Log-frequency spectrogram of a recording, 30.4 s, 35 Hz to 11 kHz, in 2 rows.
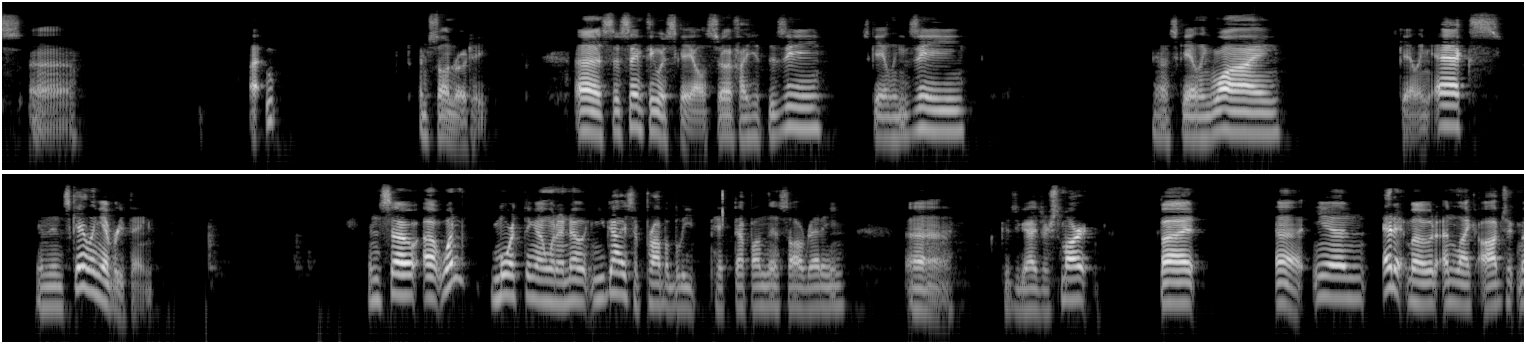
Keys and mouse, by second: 3.8 Escape, 4.9 click, 7.4-9.2 drag, 9.2 Escape, 10.3-12.2 drag, 12.1 Escape, 13.4-14.5 drag, 14.5 Escape, 15.3-16.6 drag, 16.6 Escape.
